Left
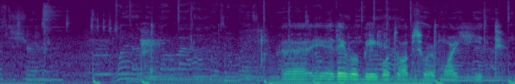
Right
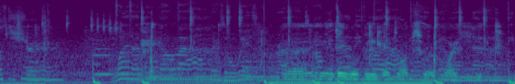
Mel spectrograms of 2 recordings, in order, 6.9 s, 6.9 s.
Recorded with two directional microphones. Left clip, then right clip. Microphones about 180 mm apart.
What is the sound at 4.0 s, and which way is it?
Music, 20° left (ahead or behind).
